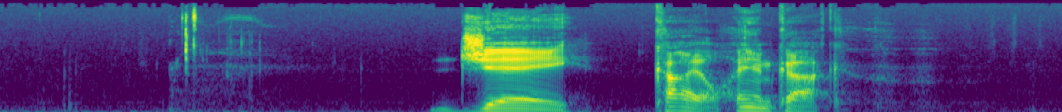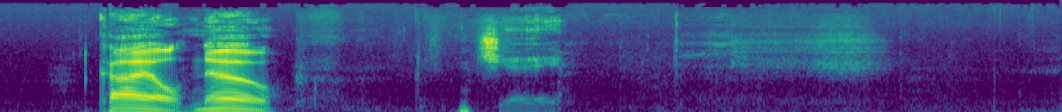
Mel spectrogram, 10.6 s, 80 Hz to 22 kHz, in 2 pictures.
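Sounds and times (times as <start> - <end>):
low hum: 0.0 - 10.6
person sipping a drink: 0.8 - 1.4
speech: 2.2 - 4.3, 5.8 - 6.8, 7.6 - 8.2.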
